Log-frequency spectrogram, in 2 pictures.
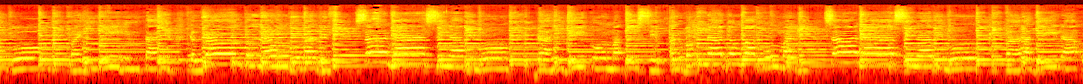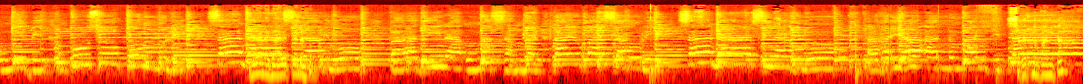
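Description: A man singing with his own strummed ukulele accompaniment, an acoustic cover song, in a fairly fast passage of the song.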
